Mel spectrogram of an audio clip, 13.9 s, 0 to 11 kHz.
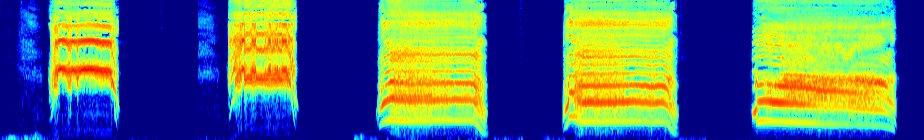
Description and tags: VOXScrm female and male screams dry tk MKH8060
A female and two different male people yelling in an anechoic chamber.
Microphone: Sennheiser MKH 8060
Recorder: Zaxcom Maxx
fear, horror, pain, scared, scream, shriek, yell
